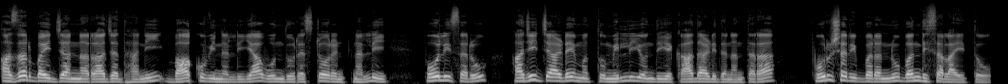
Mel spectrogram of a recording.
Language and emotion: Kannada, neutral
